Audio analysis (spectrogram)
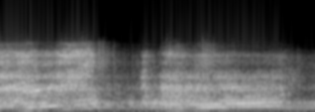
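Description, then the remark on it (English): A car engine roars, its pitch climbing as it drives up a highway at night, easing briefly, then surging loudly again as the car passes a man walking along the road. No voices. “Walking along the highway, Albion hears the first one come up and pass him.”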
